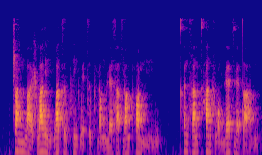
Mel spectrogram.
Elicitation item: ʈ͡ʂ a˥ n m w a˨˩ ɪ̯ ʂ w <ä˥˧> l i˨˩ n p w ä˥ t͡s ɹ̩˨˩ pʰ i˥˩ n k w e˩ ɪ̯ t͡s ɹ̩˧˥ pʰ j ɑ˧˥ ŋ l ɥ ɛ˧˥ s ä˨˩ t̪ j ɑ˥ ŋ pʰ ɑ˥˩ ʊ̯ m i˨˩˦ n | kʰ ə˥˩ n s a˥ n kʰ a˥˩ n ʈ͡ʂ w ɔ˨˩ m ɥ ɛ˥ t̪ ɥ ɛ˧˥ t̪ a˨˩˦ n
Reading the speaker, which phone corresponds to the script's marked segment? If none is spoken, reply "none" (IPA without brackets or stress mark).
ä˥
